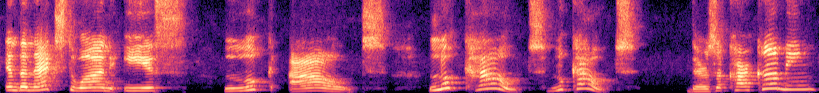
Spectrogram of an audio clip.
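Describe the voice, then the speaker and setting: Woman, English teacher, somewhat high voice, slow, chatty. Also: lively intonation, a bit bright. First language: Portuguese. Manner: chatty, repeats example phrases with laughs. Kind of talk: live online English lesson.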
